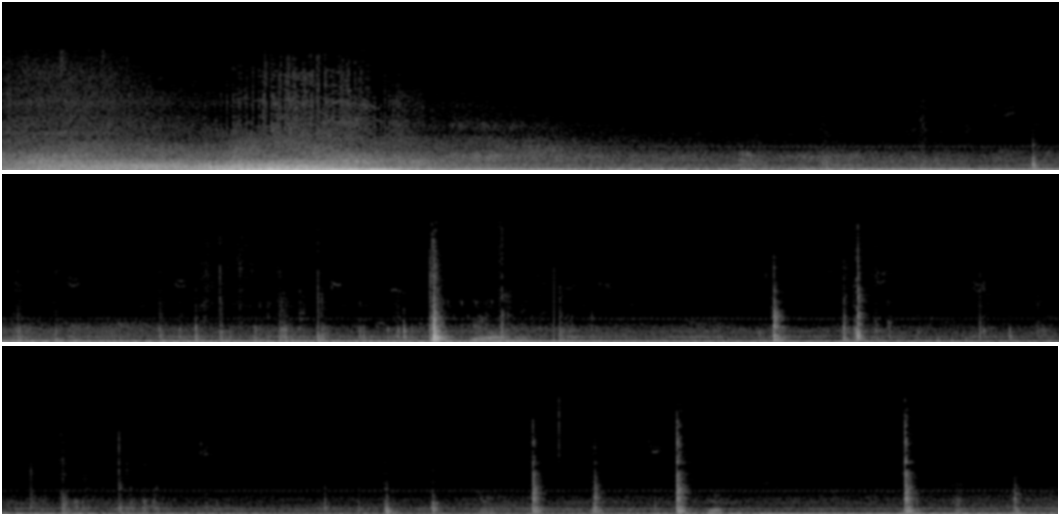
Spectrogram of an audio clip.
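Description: A headlight adjustment tool working a car's headlight adjuster screw, giving a dozen or so scattered sharp clicks in the second half, over a steady low hum. The first few seconds hold a loud rushing rumble.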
